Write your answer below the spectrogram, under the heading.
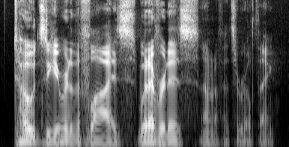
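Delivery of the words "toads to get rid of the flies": normal talking voice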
